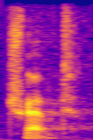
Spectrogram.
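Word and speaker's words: Traudt: T-R-A-U-D-T. Trout. Sounds like the fish, but not spelled the same.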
